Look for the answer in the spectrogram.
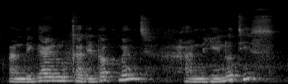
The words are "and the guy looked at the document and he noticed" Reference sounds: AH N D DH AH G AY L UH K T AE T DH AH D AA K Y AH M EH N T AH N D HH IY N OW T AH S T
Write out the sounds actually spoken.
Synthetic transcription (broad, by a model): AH N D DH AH G AY L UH K AA T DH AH D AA K Y M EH N T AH N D HH IY N OW T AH S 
